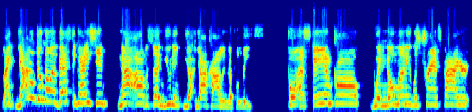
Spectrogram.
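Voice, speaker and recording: A woman's voice: sits high, measured pace, sharp tone, poor audio. An American woman giving casual, opinionated commentary as a reaction video host, blunt and sassy, often exasperated and firing off rhetorical questions.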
